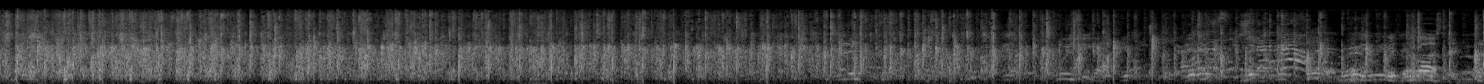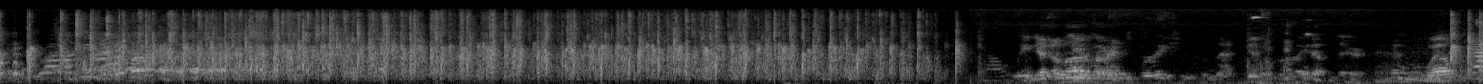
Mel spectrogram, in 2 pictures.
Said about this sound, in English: I think we ought to give him a really good hand today.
